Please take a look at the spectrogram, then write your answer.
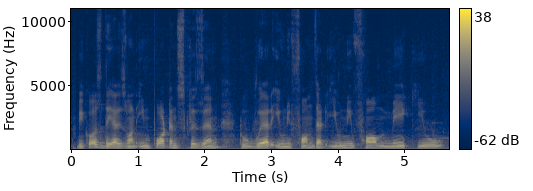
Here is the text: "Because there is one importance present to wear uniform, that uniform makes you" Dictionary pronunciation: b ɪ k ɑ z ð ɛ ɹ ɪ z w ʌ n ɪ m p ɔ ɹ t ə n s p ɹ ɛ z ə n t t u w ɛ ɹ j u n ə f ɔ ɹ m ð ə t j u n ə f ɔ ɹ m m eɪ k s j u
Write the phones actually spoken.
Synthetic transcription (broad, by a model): b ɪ k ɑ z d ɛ ɹ ɪ z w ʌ n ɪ m p ɔ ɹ t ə n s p ɹ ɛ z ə n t t u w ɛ ɹ j u n ə f ɔ ɹ m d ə t j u n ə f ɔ ɹ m m eɪ k j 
